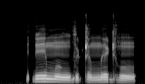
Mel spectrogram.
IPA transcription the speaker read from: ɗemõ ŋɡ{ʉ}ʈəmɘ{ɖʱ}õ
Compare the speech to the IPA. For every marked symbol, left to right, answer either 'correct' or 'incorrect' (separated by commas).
correct, correct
